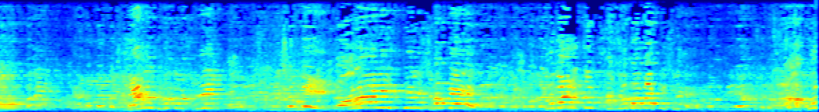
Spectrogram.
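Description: Speech: actors' stage dialogue carried through a microphone and loudspeakers.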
